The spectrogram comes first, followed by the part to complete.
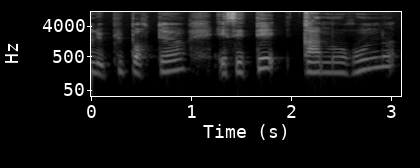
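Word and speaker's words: Kamerun: plus porteur et c'était cameroun avec cas donc à à m e r us n est donc qu homme comme s'est prononcé en allemand et quand j'ai reçu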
